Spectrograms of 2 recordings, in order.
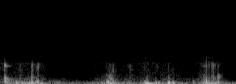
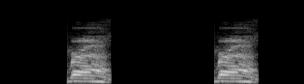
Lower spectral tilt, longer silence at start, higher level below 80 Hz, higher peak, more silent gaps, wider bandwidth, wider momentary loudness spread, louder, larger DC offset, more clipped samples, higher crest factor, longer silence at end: first, -10.5 dB/octave vs -6.5 dB/octave; second, 0 s vs 0.65 s; first, -34 dBFS vs -60 dBFS; second, -14 dBFS vs -6 dBFS; second, none vs 1.13-2.14 s; second, 1.9 kHz vs 9 kHz; about the same, 15 LU vs 13 LU; second, -36 LUFS vs -19 LUFS; neither; neither; about the same, 18 dB vs 18 dB; second, 0 s vs 0.45 s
